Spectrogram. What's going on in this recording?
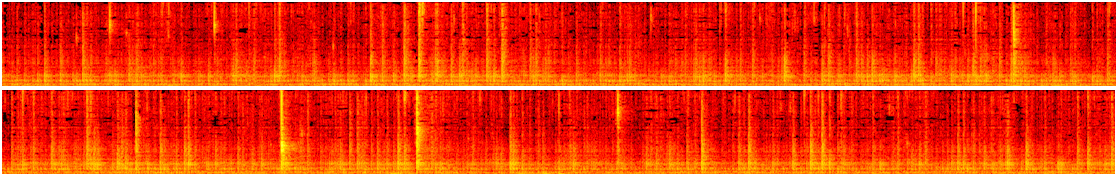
light water in sink
Light water running into a metal sink.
